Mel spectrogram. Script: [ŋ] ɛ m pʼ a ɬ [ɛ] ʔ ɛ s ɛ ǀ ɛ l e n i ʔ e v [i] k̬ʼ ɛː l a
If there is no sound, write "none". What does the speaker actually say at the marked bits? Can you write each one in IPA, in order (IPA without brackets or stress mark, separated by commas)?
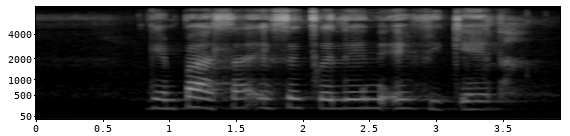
ŋ, a, i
